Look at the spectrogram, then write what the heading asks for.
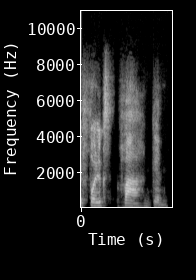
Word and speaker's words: Volkswagen: And then we go to the W, which sounds like V. So we say Volkswagen, Volkswagen, okay? Volkswagen. The W sounds like a V in the English van and vase, okay?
